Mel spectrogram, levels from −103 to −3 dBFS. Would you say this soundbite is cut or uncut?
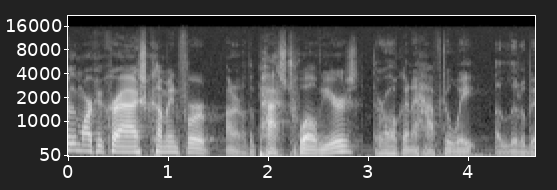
cut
